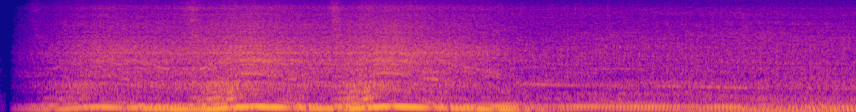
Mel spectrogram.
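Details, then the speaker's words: Honda Prelude after fixing bogging: timing belt found two teeth off, belt and tensioner replaced; still cold, a light blip rises and falls cleanly to a smooth steady idle, no bog or stumble. "I'm letting it warm up I don't want to rev it to the moon would it be cold and everything but yes it rubs good it's not lazy anymore"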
